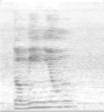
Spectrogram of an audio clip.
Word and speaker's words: dominium: La palabra dominio, hermanos, tiene una raíz que se pronunciaría dominium, y se refiere a una autoridad, poder, mando, potestad que alguien o algo tiene sobre uno mismo o sobre otra persona.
